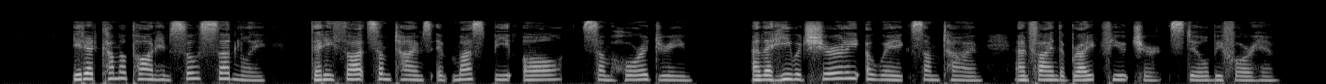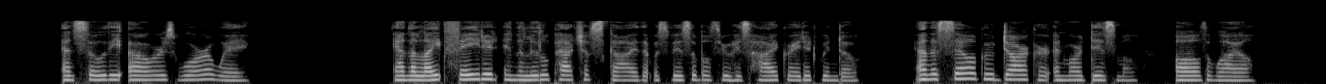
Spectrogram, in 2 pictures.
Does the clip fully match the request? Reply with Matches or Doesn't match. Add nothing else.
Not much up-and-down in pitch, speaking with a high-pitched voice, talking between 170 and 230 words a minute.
Doesn't match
